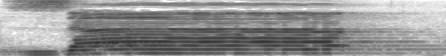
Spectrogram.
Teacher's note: زا، ابھی دیکھو یہاں پہ اس کو سختی سے پڑھا جائے گا، زا، اس میں سین کی سیٹی کی آواز ہوگی لیکن کم ہوگی۔ زا، اس کو بھی 2 سیکنڈ تک لمبا کر کے پڑھیں گے۔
